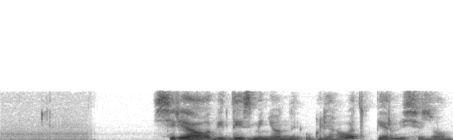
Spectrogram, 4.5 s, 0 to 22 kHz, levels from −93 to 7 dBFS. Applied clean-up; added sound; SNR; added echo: none; none; none; none.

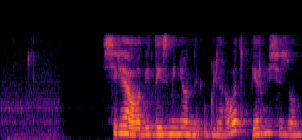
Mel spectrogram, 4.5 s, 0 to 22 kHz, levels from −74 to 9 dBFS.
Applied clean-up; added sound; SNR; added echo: none; none; none; reverberation time 0.7 s.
